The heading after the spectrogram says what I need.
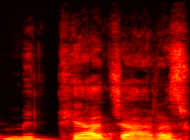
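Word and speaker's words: मिथ्याचारः: और आखिरी चरण में तीन शब्द हैं, मिथ्याचार, और विसर्ग पढ़ते हुए मिथ्याचारस हो जाएगा, और फिर स और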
